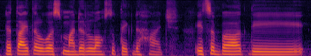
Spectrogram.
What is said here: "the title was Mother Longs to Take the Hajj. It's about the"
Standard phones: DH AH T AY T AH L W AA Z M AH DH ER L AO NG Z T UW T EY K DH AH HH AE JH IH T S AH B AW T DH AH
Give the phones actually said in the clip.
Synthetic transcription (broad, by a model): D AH T AY T AH L W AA S M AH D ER L AO NG S T UW T EY K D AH HH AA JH IH T S AH B AW T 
